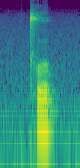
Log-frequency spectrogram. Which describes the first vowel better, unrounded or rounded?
rounded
